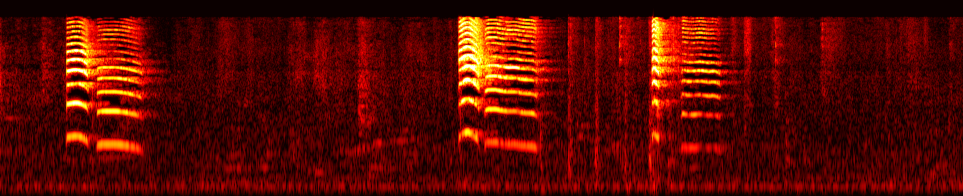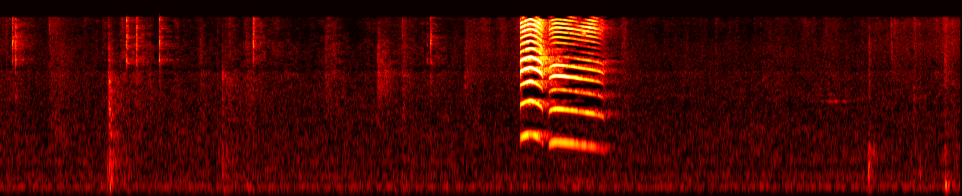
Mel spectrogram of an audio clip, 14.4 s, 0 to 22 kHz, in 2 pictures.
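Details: Black-and-white female Border Collie puppy born in February 2018, at a pet shop, lets out a few high, squeaky whines. Each sharp cry drops in pitch. They are spaced several seconds apart, with long quiet stretches and a faint indoor hum between them.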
